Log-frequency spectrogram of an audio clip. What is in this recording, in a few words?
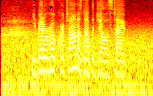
female marine, sassy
